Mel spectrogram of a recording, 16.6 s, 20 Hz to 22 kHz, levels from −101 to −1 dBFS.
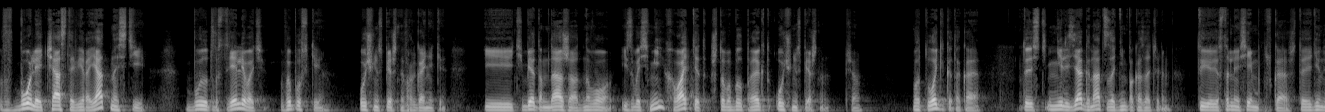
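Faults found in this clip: Short stall from a late packet, 8.57 to 8.64 s. Speech held about 50 ms, slight buzz or dip. Jitter buffer ran dry, last sound stretched, resumed in place, nothing lost.

Jitter buffer speed-up, 12.68 to 13.29 s. Speech runs 106% speed, same pitch, hurried. Receiver trimmed pitch periods repeatedly, cutting about 50 ms of buffered delay.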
